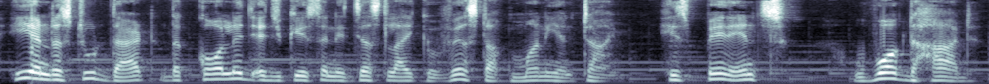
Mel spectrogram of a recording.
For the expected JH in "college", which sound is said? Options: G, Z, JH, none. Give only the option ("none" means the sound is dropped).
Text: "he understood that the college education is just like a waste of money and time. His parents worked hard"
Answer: JH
